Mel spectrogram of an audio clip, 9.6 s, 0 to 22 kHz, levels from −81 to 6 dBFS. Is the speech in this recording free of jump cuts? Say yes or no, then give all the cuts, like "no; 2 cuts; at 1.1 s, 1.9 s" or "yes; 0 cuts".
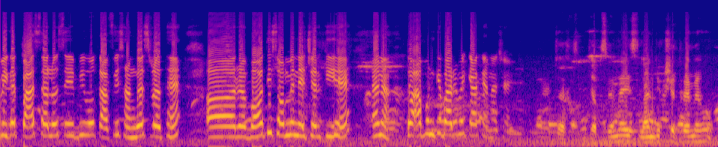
yes; 0 cuts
